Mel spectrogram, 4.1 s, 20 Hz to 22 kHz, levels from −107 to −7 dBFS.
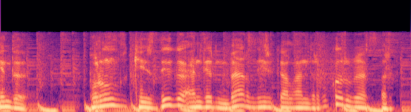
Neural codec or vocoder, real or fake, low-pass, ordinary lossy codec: none; real; none; none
